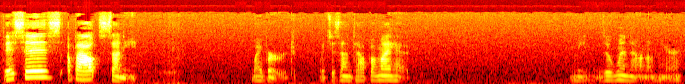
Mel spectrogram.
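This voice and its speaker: A woman's voice: deep voice, sing-song, slow pace, pauses often, fairly bright tone, low-quality recording. A woman chatting casually to her pet budgie, coaxing it with short repeated prompts and endearments. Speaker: pet owner filming her bird. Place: recorded while handling the camera herself.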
